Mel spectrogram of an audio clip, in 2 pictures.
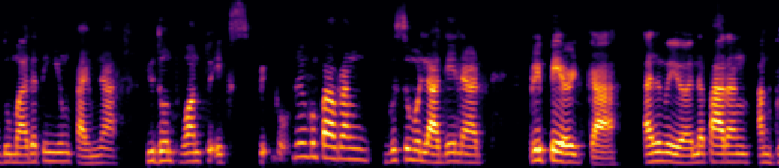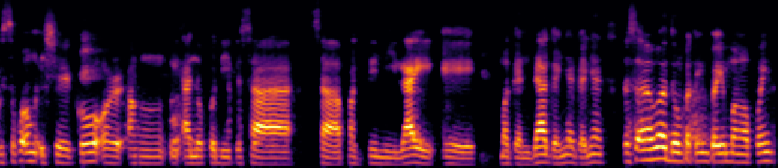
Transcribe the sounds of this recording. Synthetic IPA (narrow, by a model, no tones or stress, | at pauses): ŋd̪ʊmaːd̪ɐt̪ɪŋjʊŋt̪ajmnɐ | jʊd̪ownt̪̚want̪ːʊʔɛkspɡɐnonkʊŋpaːɾɐŋɡʊst̪omolaːɡɛnɐ | pɾɪpɛɹd̪̚kɐ | ʔɐlamojo̞nːɐpaːɾɐŋʔɐŋɡʊst̪oko̞ʔɐŋʔɪʃɛɹko̞ʔoɹʔɐŋɪʔɐno̞kod̪iːt̪o̞sɐ | sɐpɐɡ̚nɪnilajʔɛ | mɐɡɐnd̪aɡɐɲanɡɐɲant̪ɐsɐnomɐd̪ʊmmɐt̪ɪŋbɐjʊŋmɐŋapojnt̪̚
